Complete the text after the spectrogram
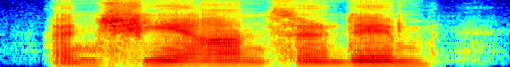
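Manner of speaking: ordinary delivery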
